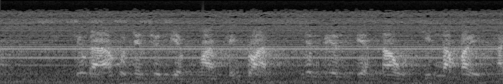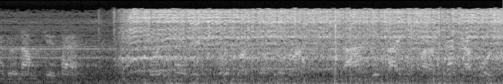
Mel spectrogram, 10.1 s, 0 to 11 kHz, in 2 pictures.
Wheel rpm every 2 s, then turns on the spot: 0, 0, 0, 90, 160.
none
